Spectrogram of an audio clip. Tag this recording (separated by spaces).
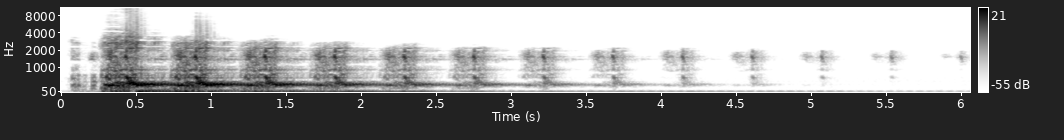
hit spring noise contact rubber-band analog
